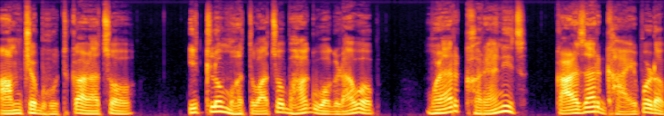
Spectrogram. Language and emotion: Goan Konkani, sad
